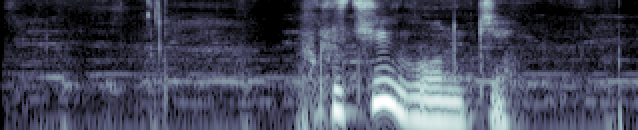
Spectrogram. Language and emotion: Russian, neutral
